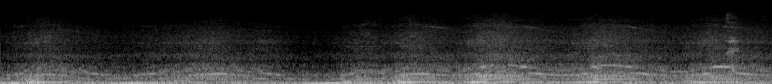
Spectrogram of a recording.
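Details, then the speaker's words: Turbocharged BMW salvage car: revs rise and fall with an uneven stumbling beat that doesn't clear with throttle; solid misfire in reverse and drive, owner thinks one cylinder, possibly a coil or spark plug. "so it's got a solid misfire like 100% reverse Drive"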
